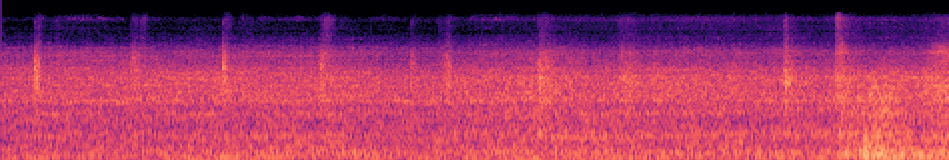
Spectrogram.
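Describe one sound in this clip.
A heavy excavator engine rumbles steadily outdoors.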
